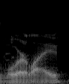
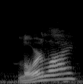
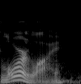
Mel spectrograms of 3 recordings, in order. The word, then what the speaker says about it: Lorelei: I have to look at how to spell lorai lorai is such a stupid name I got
